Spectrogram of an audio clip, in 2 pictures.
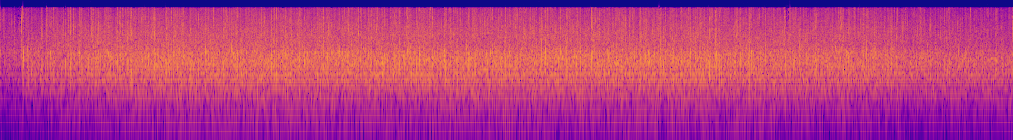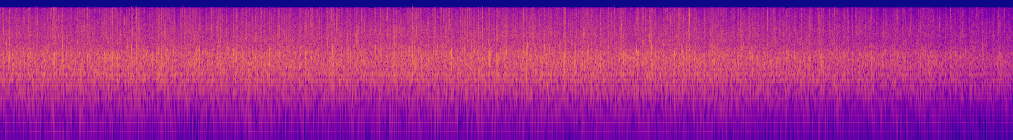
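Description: Audience applauding, breaking out suddenly and then holding at a steady level. It eases slightly after about eight seconds.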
